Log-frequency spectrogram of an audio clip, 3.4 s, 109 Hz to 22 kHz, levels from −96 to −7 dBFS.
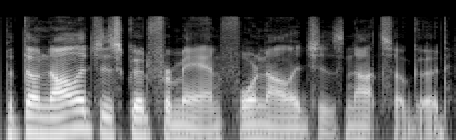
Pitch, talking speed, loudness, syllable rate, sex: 110 Hz, 210 wpm, -19 LUFS, 5.6 syllables/s, male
